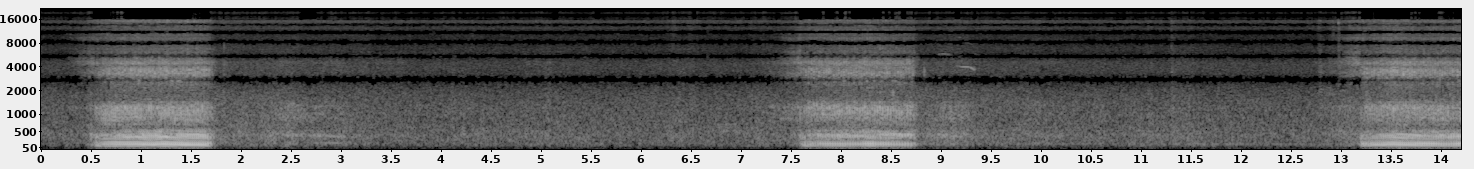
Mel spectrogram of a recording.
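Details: Boxer dog asleep on a bed, snoring: loud, rasping snores about every six seconds, roughly ten breaths a minute, quiet between.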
